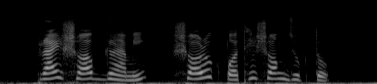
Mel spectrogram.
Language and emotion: Bengali, neutral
